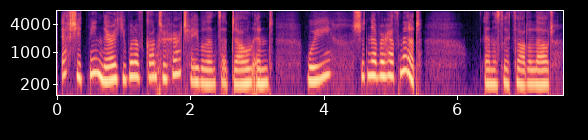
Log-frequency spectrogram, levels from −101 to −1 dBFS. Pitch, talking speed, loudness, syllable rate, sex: 260 Hz, 175 wpm, -16 LUFS, 5.1 syllables/s, female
